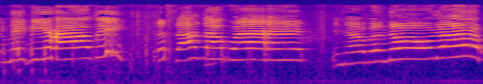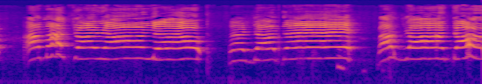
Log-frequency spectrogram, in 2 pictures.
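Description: A toddler singing a made-up song in long, high held notes that slide up and down. There are about six phrases with short breaths between them.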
